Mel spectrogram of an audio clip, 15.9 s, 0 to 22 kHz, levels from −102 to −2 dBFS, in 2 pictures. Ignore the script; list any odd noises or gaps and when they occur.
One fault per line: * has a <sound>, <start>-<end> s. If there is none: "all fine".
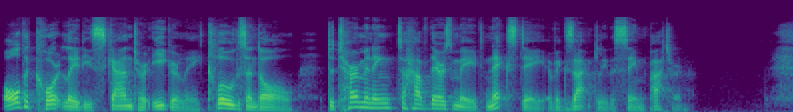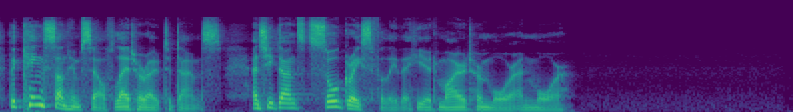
all fine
